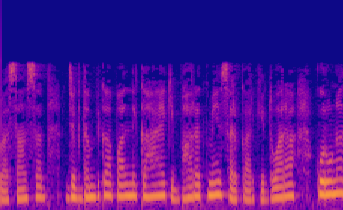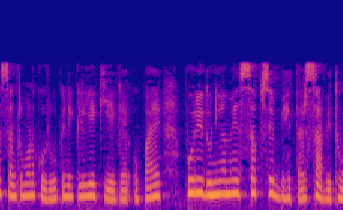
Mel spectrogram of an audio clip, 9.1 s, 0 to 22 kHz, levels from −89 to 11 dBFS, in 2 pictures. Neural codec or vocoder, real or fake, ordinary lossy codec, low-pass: none; real; none; 7.2 kHz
